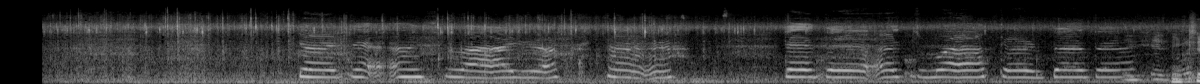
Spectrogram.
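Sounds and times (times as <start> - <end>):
heavy rain on window: 0.4 - 11.6.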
